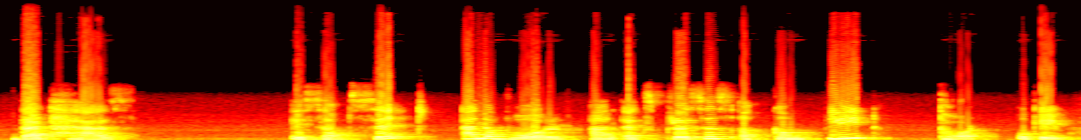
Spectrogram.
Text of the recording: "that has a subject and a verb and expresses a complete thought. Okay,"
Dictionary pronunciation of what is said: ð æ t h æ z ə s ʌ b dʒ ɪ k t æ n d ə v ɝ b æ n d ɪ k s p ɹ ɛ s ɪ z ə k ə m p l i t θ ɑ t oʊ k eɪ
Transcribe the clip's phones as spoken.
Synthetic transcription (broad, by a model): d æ t h æ z ə s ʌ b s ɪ t æ n d ə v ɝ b æ n d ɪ k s p ɹ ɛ s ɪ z ə k ə m p l i t t ɑ t oʊ k eɪ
